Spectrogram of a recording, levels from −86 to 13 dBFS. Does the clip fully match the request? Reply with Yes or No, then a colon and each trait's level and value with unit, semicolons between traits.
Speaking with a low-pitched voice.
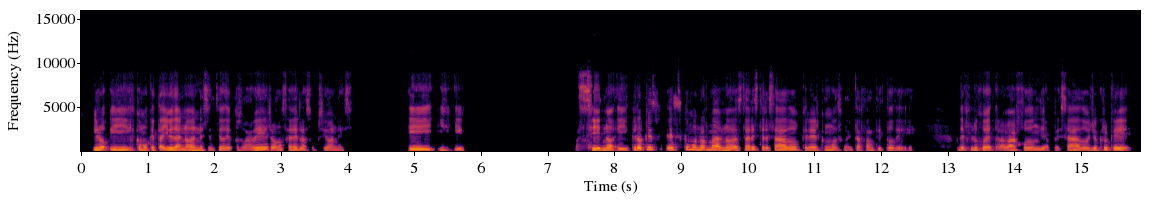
Yes: low, 130 Hz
